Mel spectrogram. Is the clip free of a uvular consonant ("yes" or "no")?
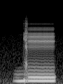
yes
